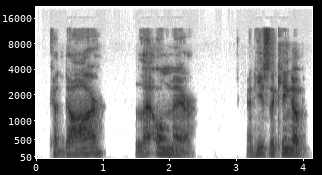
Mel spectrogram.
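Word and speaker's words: Chedorlaomer: This guy has a name that's kind of hard to pronounce. It is Kedar Laomer. Kedar Laomer.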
